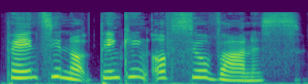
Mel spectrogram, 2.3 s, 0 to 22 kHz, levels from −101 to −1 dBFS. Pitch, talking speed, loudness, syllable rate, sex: 280 Hz, 130 wpm, -17 LUFS, 4.2 syllables/s, female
